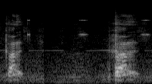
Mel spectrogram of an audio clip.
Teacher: we can hear an American T, which makes the T morph into a soft D. This happens when you have a T sound between two vowel sounds, even if they are in separate words, as it happens here.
